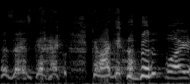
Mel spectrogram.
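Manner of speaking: high, panting, breathless, frantic voice. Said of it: "I'm all out of breath".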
